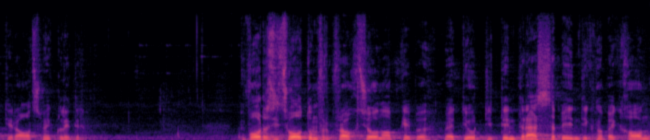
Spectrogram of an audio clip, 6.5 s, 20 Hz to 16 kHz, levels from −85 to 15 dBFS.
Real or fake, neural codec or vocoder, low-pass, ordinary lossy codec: real; none; 14.4 kHz; none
